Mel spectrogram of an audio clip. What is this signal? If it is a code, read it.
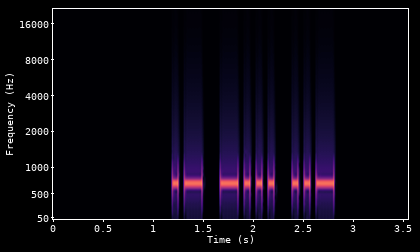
Morse code, heard as a keyed tone, about 20 wpm, 700 Hz. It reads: ABU
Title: Build A Word - 1 Letter At A Time - 5-Letter Words - 20wpm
